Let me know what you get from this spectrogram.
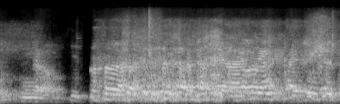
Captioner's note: laughter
